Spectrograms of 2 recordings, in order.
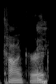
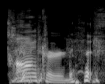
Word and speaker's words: Concord: It's spelled Concord, yeah. But it's pronounced Concord, right? – Concord.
